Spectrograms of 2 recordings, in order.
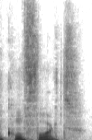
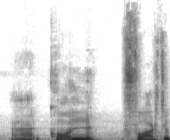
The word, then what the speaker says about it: conforto: O N, tu dizes o N ou é como se fosse um M? Um som nasal? É como se fosse um M. Então acho que um espanhol ou um falante de inglês diria conforto, porque nós vimos aquele N, mas é um som nasal, como se fosse um M em português, não é?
